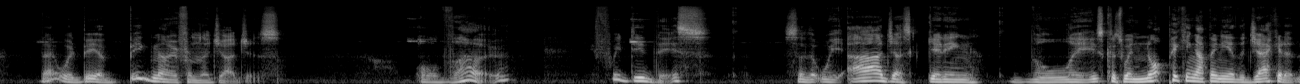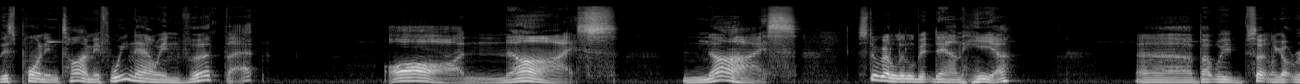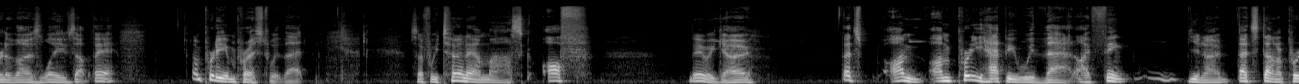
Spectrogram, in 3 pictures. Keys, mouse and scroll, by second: 8.5-10.2 drag, 15.0 click.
